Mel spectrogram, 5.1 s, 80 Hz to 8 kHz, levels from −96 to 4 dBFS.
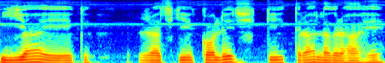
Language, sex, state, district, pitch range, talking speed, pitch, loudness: Hindi, male, Uttar Pradesh, Lalitpur, 110-125 Hz, 105 wpm, 115 Hz, -16 LUFS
